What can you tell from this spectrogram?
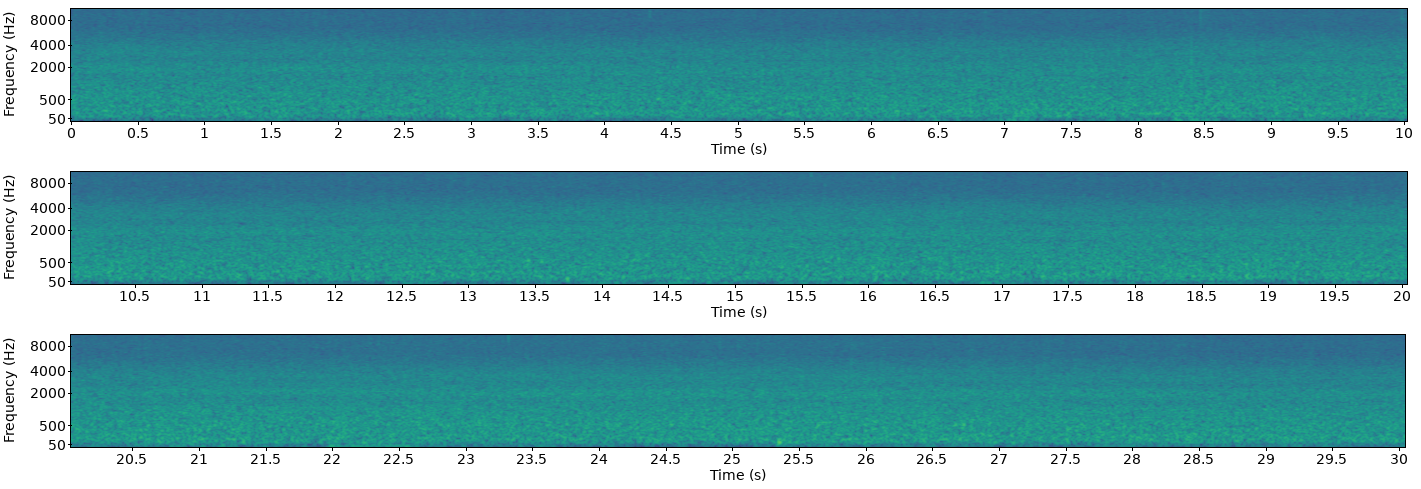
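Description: Heavy rain falling steadily, a dense even hiss with no pauses.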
